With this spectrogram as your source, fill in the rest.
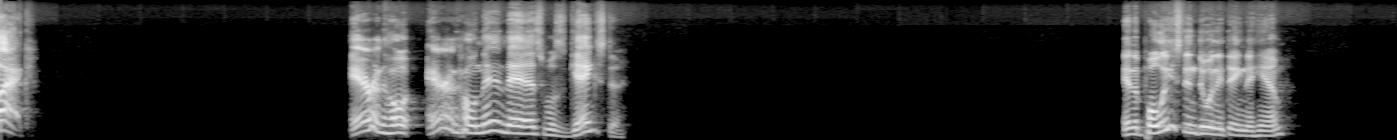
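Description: A man speaks calmly into a close microphone, in short bursts with long pauses.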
